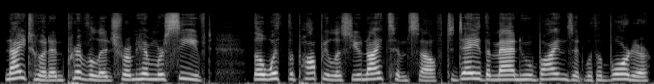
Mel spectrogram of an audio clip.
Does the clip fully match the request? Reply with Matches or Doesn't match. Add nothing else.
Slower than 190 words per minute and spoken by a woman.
Doesn't match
